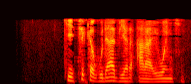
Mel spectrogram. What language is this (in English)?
Hausa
